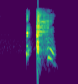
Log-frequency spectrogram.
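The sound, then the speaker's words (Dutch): A single loud sneeze: a short sharp intake followed by a forceful burst that trails off into a brief voiced tail, with silence before and after. “Ik moet niezen.”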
